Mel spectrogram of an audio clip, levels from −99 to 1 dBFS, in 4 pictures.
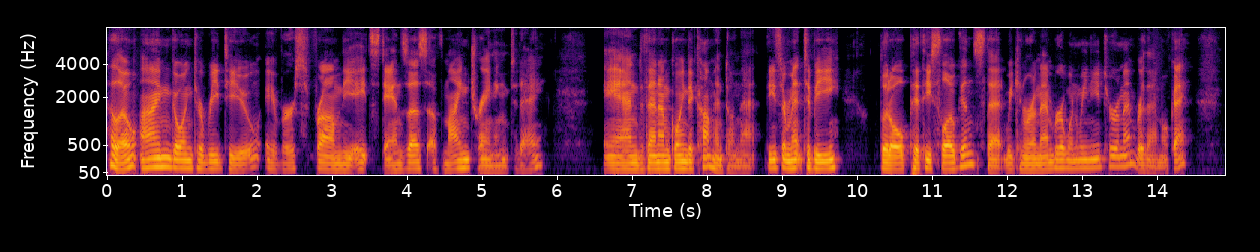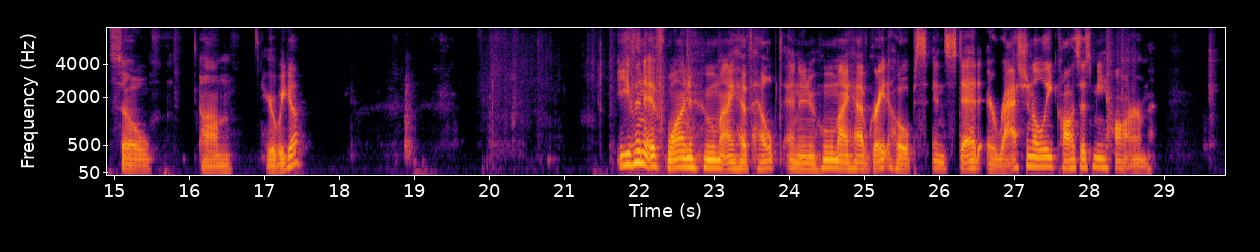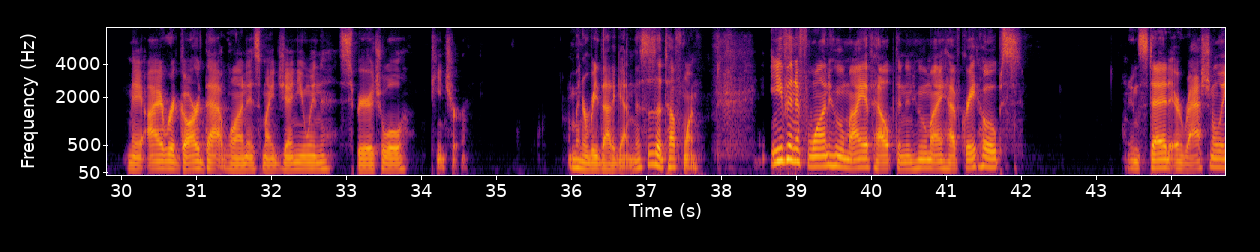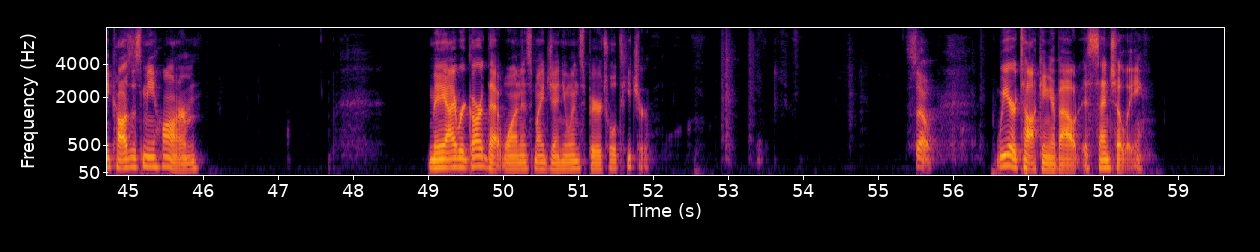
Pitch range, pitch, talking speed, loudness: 95-120 Hz, 105 Hz, 125 wpm, -22 LUFS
